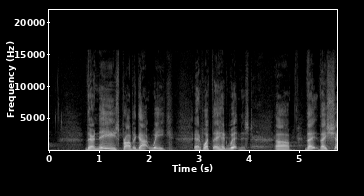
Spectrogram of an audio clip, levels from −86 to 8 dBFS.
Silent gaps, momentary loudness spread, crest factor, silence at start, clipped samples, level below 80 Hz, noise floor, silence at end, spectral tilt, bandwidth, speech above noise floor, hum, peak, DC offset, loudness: none; 10 LU; 20 dB; 0.75 s; under 0.1%; -78 dBFS; -54 dBFS; 0 s; -5.5 dB/octave; 15 kHz; 32 dB; none; -4 dBFS; under 0.1%; -22 LUFS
